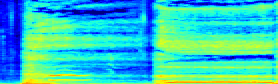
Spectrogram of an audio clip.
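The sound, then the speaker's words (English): Two long, loud heavy breaths down a phone line, slightly groaning, with a raspy, compressed quality; no talking. “Here's his heavy breathing again.”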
